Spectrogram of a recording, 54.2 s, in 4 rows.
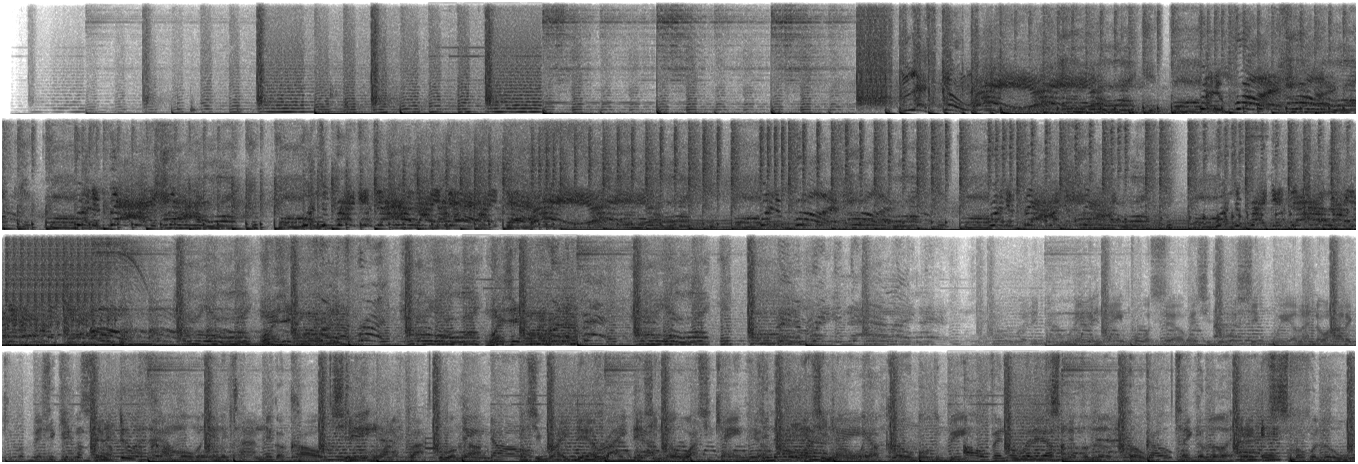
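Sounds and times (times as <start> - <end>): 
epic intro music: 0.5 - 54.1.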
